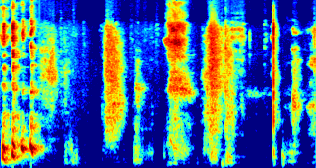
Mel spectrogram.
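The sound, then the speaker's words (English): A hungry dog barks to be fed, opening with a rapid cluster of three or four loud barks, then a scattering of shorter, breathier woofs and huffs with brief pauses between them. “I love how the dog tells me when to eat.”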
